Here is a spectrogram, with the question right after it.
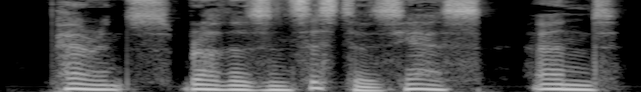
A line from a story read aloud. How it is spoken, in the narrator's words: she added in a low, thoughtful tone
